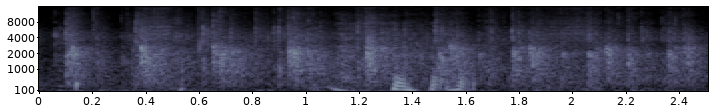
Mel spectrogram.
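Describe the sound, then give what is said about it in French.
A group claps in steady, dense applause lasting a couple of seconds for a woman who has just read a Bible passage aloud, with voices talking briefly over the clapping partway through. “Oui, on peut l'applaudir.”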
